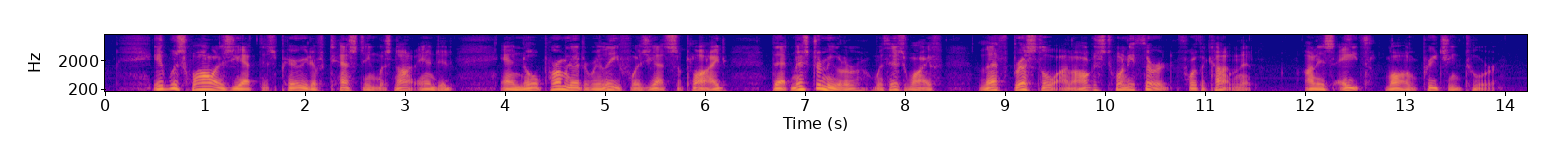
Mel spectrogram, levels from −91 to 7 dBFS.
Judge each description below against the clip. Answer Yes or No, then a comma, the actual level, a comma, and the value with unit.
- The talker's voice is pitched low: Yes, low, 100 Hz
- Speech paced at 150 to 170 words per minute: Yes, average, 165 wpm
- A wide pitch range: Yes, wide, 7.1 semitones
